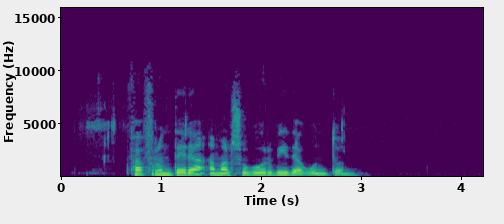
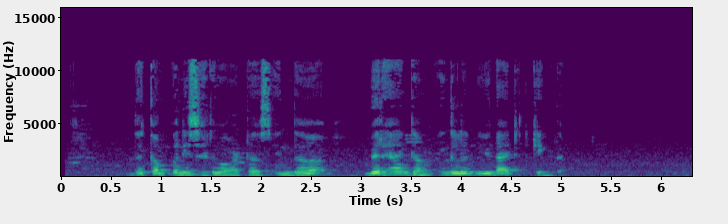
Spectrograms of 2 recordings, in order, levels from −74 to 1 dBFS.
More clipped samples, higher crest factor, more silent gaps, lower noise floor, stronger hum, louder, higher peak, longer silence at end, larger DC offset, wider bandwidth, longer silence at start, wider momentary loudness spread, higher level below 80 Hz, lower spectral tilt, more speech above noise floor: neither; about the same, 18 dB vs 20 dB; neither; first, -65 dBFS vs -54 dBFS; neither; first, -18 LUFS vs -25 LUFS; first, -2 dBFS vs -6 dBFS; about the same, 1.25 s vs 1.3 s; neither; second, 9.8 kHz vs 11.5 kHz; first, 0.35 s vs 0.1 s; about the same, 13 LU vs 15 LU; second, -72 dBFS vs -58 dBFS; first, -6.5 dB/octave vs -5 dB/octave; first, 48 dB vs 30 dB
